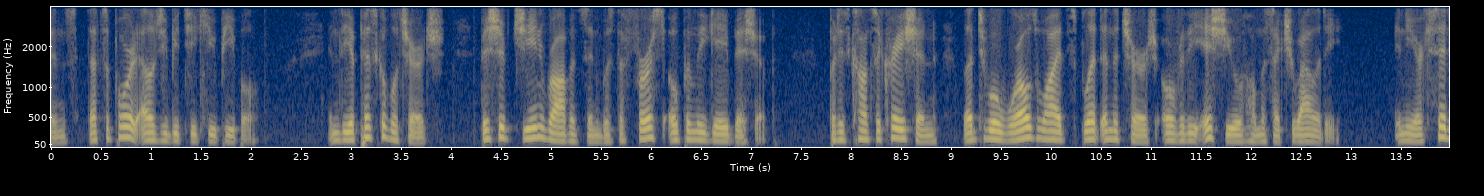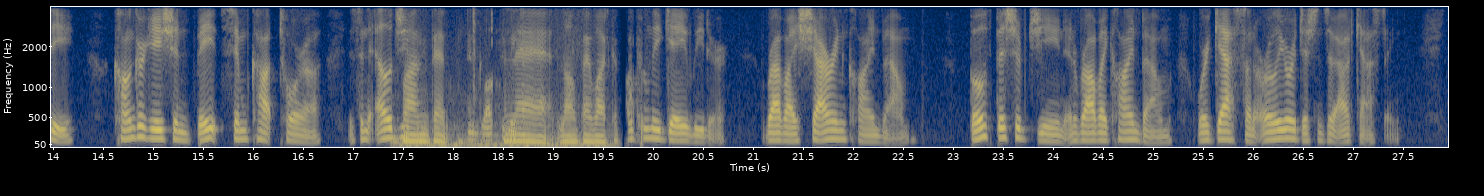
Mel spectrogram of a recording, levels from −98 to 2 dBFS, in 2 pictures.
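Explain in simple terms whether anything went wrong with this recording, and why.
Around 17.6 to 19.24 seconds, and again from 19.47 to 19.94 seconds, the speech dips sharply and drops out in pieces. This is speech suppressed in double talk: both ends were likely talking at once, and the echo canceller muted this talker along with the echo it was fighting.

Inside those same stretches, at 18.14 to 18.18, 18.36 to 18.55 and 19.8 to 19.87 seconds, a faint copy of the sound trails about 0.18 seconds behind. This is echo leak: the speakerphone side likely failed to cancel everything its microphone heard and sent it back.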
